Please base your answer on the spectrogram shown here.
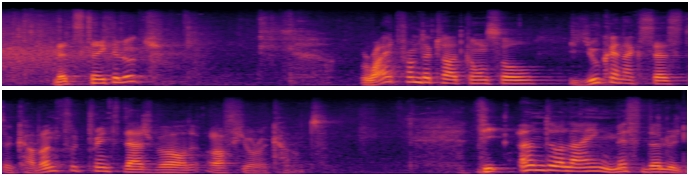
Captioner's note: applause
